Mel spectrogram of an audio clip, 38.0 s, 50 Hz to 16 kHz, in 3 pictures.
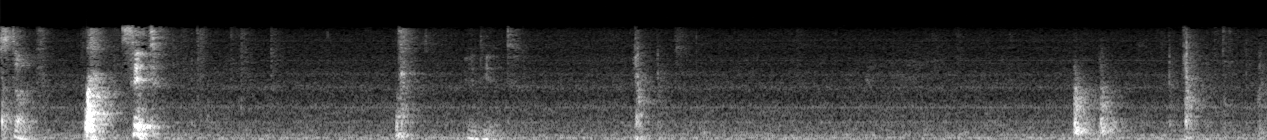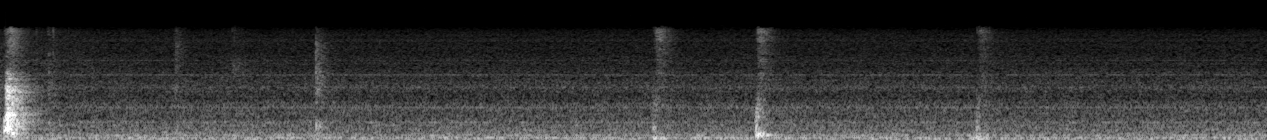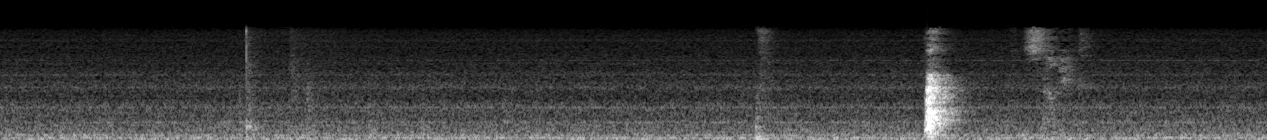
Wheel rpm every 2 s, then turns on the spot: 0, 0, 0, 0, 0, 0, 0, 0, 0, 0, 0, 0, 0, 0, 0, 0, 0, 0, 0.
none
